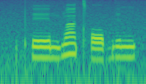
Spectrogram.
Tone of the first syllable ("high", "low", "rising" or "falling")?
low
